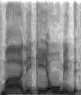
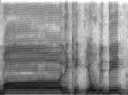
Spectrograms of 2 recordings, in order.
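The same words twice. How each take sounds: First: The first vowel is held for a moderate length. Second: The first vowel is stretched out very long. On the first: The speaker calls it right. "ഒരു മധ്യമായ" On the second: The speaker calls it wrong. "ചില ആളുകൾ നീട്ടും"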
